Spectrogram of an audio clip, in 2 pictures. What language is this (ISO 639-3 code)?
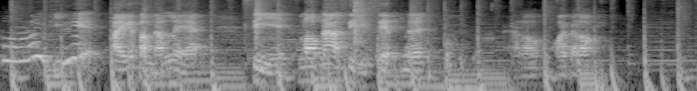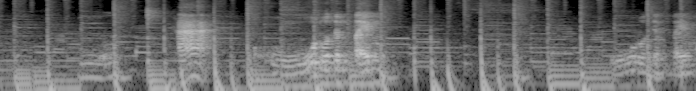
tha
